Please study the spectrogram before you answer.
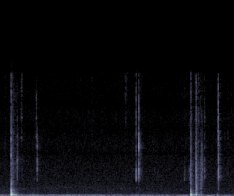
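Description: A blade from a box cutter cuts and scrapes thin slices from a solid, firm, rectangular layered rainbow soap bar with rainbow stripes, held between fingers with pink nails. Short, dry, crisp clicks and light scrapes stand out sharply, with bright edges, over a quiet low hum. They come in a sparse scatter, one strong cut at the start and a cluster of snaps near the end.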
